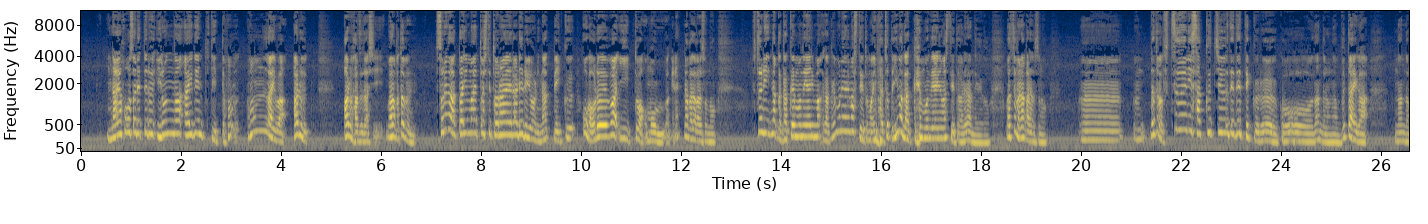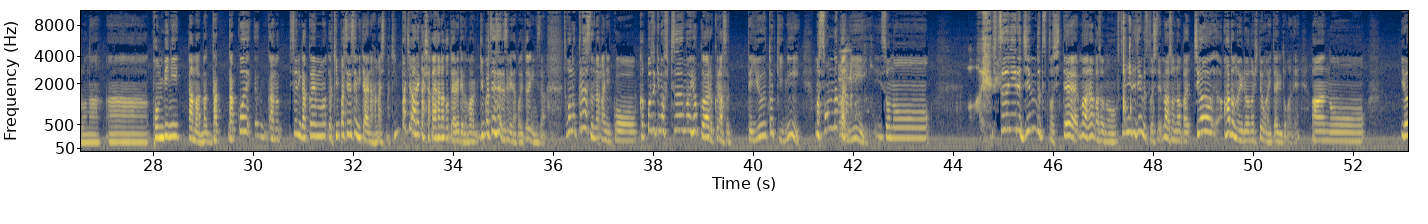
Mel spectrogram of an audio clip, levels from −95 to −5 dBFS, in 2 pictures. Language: Japanese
